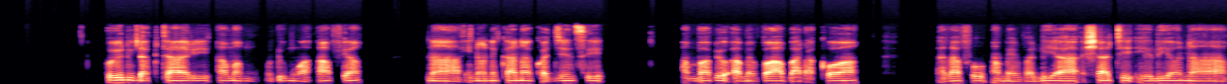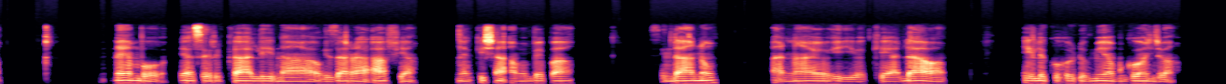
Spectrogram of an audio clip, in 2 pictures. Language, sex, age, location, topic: Swahili, male, 18-24, Kisumu, health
